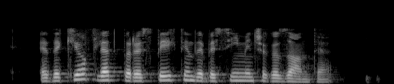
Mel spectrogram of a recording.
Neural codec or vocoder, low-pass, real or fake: none; 5.4 kHz; real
